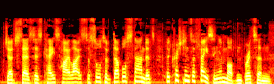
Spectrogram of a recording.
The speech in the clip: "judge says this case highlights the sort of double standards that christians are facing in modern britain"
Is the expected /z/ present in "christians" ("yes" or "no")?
yes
